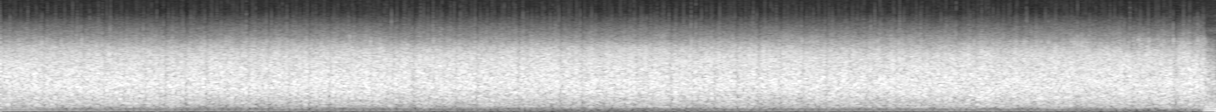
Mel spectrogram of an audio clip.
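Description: A large audience applauding: a long, steady round of clapping.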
